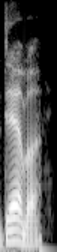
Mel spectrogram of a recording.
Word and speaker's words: dhamma: The dhamma, in Thai pronounced in the same way as the word tum, which means to do, refers to nature that exists by itself.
